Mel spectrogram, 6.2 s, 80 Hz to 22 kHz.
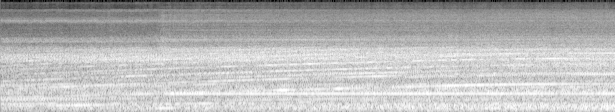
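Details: Atlas Copco GX11FF compressor makes several steady high-pitched whining tones at start-up and while running, over a loud hissy run, climbing slightly as it settles; cause unknown.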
